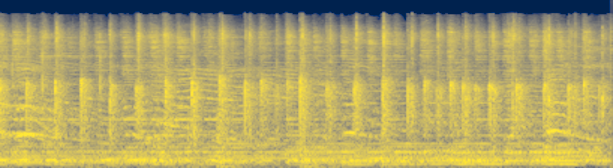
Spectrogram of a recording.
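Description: Live flamenco music for a flamenco villancico: acoustic flamenco guitars keep up a driving rhythm of sharp, evenly spaced strokes, and a voice sings briefly near the start and again near the end.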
